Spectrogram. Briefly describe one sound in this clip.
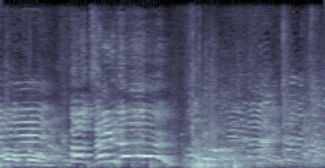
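A wrestler's body slams onto a ring canvas with a heavy thud.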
